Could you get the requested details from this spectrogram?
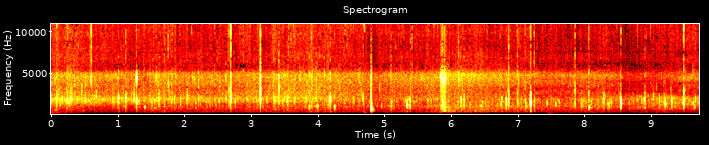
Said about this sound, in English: I think this was the first iceberg that I used the hydrophone, and again that was producing a lot of really loud pops and, and fizzes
